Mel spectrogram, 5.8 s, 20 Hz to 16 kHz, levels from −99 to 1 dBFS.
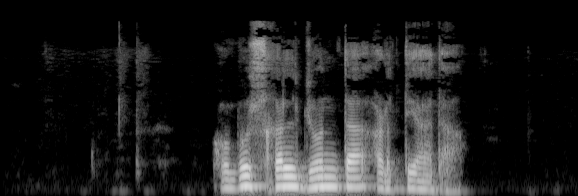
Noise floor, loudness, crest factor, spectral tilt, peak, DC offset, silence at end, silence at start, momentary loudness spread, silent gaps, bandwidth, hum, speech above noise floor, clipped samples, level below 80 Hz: -81 dBFS; -21 LUFS; 18 dB; -6.5 dB/octave; -6 dBFS; under 0.1%; 1.15 s; 2.15 s; 13 LU; none; 11.5 kHz; none; 60 dB; under 0.1%; -54 dBFS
